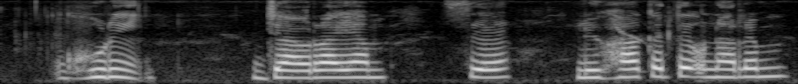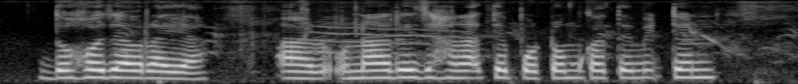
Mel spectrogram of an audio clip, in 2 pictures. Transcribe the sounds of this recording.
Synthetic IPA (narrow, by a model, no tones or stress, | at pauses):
ɡʱuɽic̚ | d͡ʒawɾajam | sɛ | liɦakɛt̪ɛɔnaɾɛm | d̪ɔɦɔd͡ʒawɾajaː | ɾɔ̰naɾɛd͡ʒaɦanaʔt̪ɛpɔʈɔmkat̪ɛmit̪̚ˀʈɛn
